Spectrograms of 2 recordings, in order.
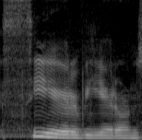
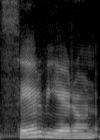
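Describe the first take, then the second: First: The first vowel is an i sound. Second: The first vowel is an e sound. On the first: The speaker calls it right. "but sirvieron" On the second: The speaker calls it wrong. "it's not servieron"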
